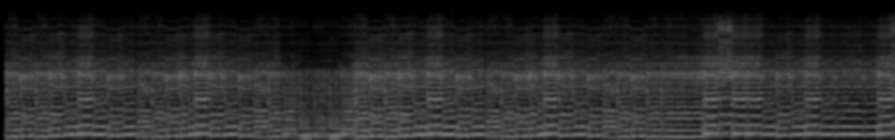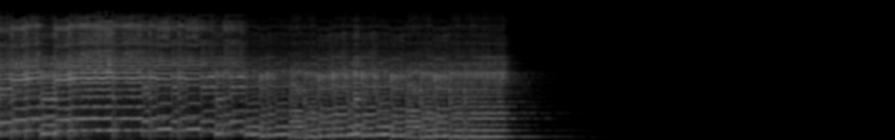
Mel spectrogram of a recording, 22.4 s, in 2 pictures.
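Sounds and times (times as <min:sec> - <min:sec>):
cello: 0:00.1 - 0:18.0.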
